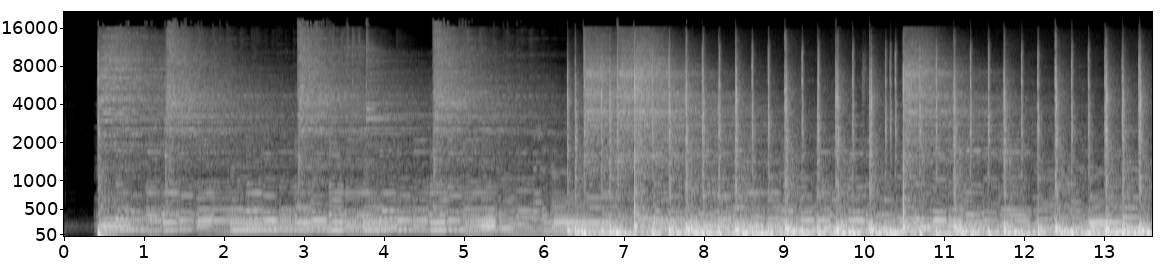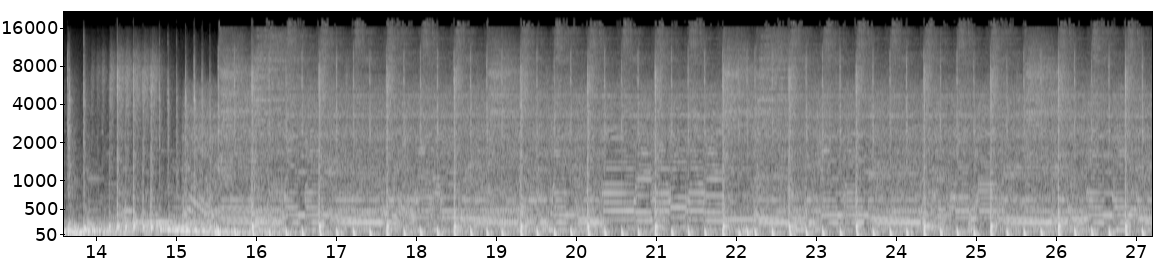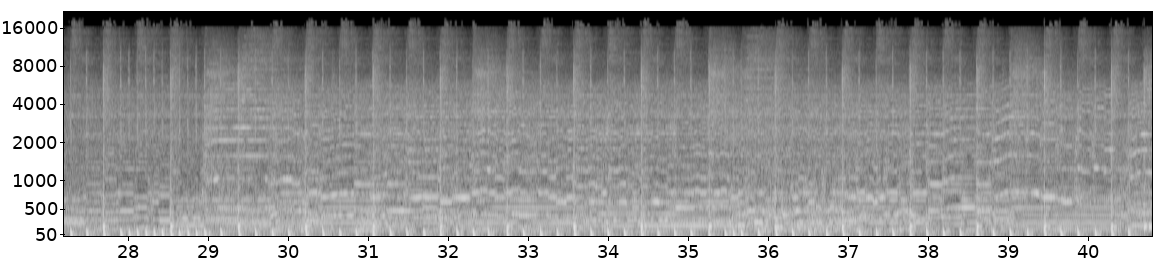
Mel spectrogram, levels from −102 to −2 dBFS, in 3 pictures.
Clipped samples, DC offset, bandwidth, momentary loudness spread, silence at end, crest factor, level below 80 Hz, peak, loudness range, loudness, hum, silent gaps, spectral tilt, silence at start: under 0.1%; under 0.1%; 18.5 kHz; 8 LU; 0 s; 22 dB; -28 dBFS; 0 dBFS; 6 LU; -23 LUFS; none; none; -4.5 dB/octave; 0.4 s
